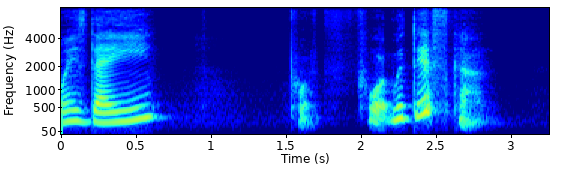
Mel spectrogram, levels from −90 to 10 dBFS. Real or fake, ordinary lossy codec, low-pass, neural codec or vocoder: fake; none; none; codec, 16 kHz, 0.5 kbps, FunCodec, trained on LibriTTS, 25 frames a second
